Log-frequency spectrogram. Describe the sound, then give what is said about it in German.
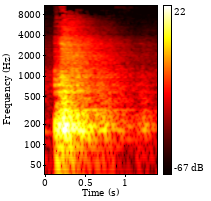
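A single pistol shot: one sharp, loud crack that trails off into a long, echoing reverb tail lasting over a second. No voices or other sounds. “als wenn Sie einfach nur den Pistolenklang abspielen”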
